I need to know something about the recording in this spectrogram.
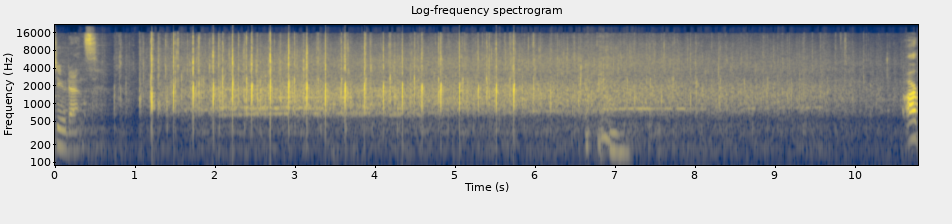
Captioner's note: applause & Cheers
